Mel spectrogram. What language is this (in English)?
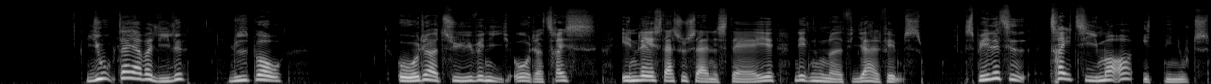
Danish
